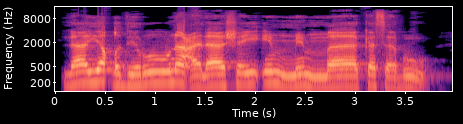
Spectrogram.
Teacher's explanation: لا يقدرون على شيء مما كسبوا, لا الف مدہ ہے, رو واو مدہ ہے, دونوں کو ایک ایک الف کی مقدار میں کھینچ کر پڑھیں گے. قاف ساکن ہے, قلقلہ بھی کرنا ہے, حروف مستعلیہ ہے, پر بھی پڑھیں گے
